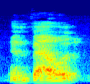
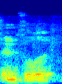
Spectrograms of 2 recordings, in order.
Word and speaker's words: invalid: When using the legal sense, it's pronounced invalid. When using the sickly sense, it's pronounced invalid.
